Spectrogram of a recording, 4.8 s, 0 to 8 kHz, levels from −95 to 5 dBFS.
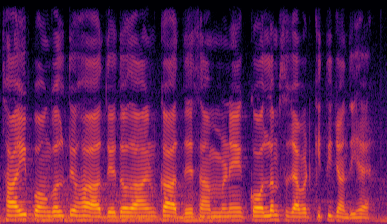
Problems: none marked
